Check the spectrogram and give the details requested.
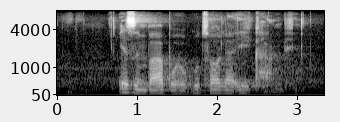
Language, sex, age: Zulu, male, 24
